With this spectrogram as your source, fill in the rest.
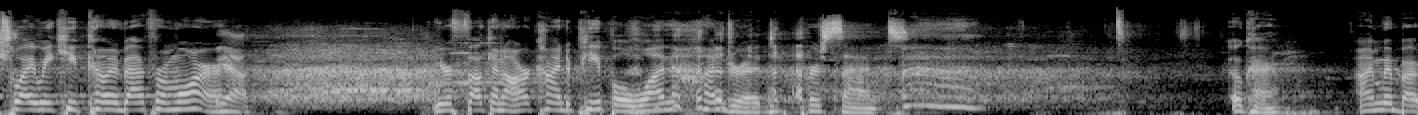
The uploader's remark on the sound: Live at the Arlene Schnitzer Concert Hall in Portland (2018).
